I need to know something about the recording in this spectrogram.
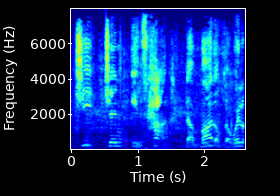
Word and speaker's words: Chichen Itza: That it was, try with me this word, Chichen Itza. Chichen Itza. This is the correct pronunciation.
